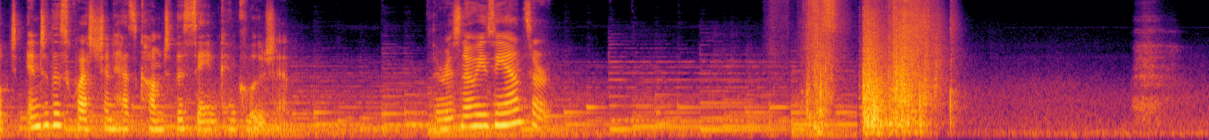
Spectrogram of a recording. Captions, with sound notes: into this question has come to the same conclusion: there is no easy answer. (books clattering)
